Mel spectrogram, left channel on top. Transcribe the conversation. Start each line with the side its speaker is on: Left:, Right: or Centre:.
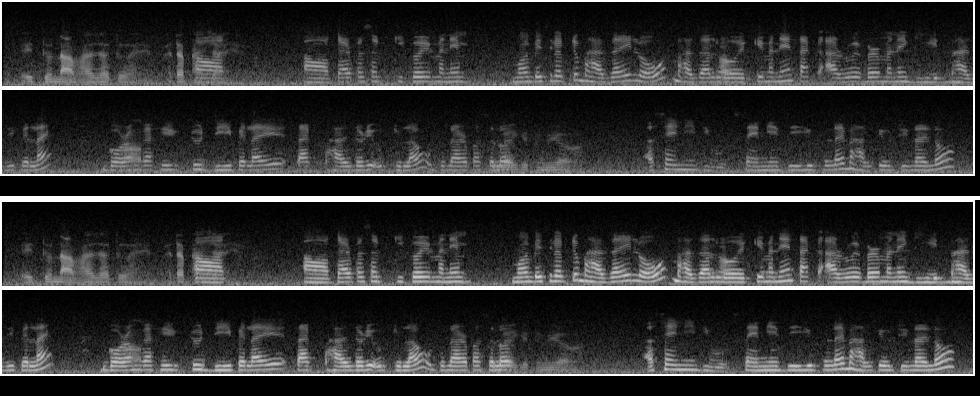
Centre: টো নাভা যাতো আহে এটা ভাজা
Right: অঁ
Centre: আহে
Right: অঁ তাৰ পাছত কি কয় মানে। মই বেছিভাগতো ভাজাই লওঁ। ভাজা লৈকে
Centre: অ
Right: মানে তাক আৰু এবাৰ মানে। ঘিত ভাজি পেলাই। গৰম
Centre: অ',
Right: গাখীৰতটো দি পেলাই তাক। ভালদৰে উতলাও। উতলাৰ পাছত
Centre: উতলাই দিব আকৌ।
Right: চেনি দিওঁ, চেনি দি পেলাই ভালকে উটিলাই লওঁ।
